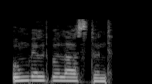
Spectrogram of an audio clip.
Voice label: "umweltbelastend", German; adjectives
